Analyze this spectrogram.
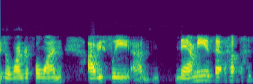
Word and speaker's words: NAMI: Obviously, NAMI, is that how you pronounce that? NAMI? NAMI.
